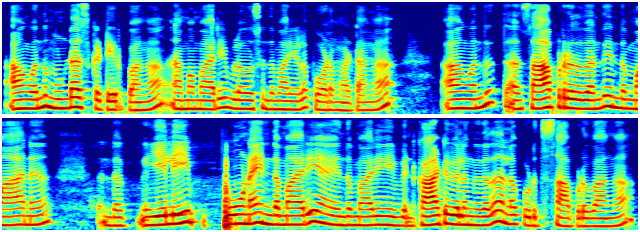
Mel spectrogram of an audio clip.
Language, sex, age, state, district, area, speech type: Tamil, female, 45-60, Tamil Nadu, Coimbatore, urban, spontaneous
